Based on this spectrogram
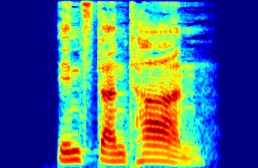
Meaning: instantaneous
- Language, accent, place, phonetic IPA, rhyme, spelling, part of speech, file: German, Germany, Berlin, [ˌɪnstanˈtaːn], -aːn, instantan, adjective, De-instantan.ogg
